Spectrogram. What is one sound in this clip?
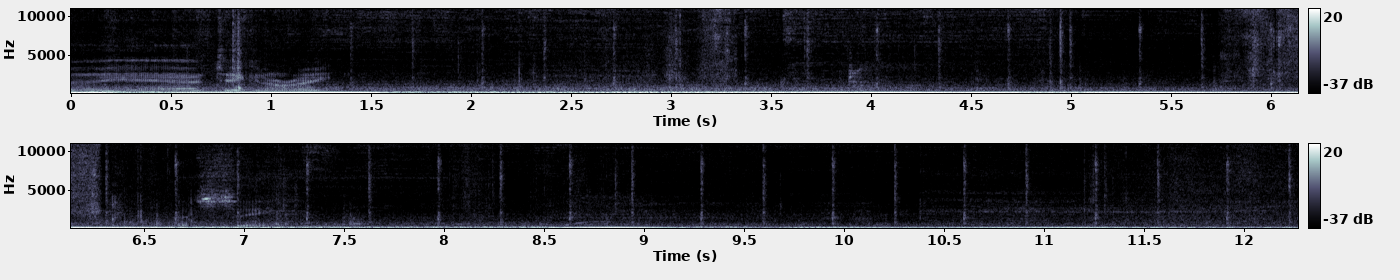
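A car engine hums steadily from inside the car, rising and falling slightly in pitch.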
